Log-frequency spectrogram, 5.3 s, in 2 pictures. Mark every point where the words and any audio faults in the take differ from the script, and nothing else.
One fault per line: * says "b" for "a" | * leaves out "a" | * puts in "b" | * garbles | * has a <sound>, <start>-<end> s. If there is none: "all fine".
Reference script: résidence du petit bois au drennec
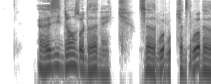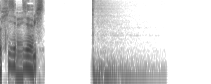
* leaves out "du petit bois"
* garbles
* has a thud, 3.8-4.7 s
